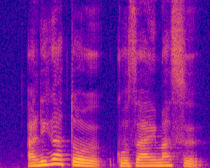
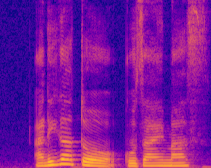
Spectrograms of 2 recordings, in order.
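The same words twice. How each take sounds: First: "ありがとうございます" with the final su voiced; the careful version with every vowel; full final su. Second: "ありがとうございます" ending in a bare s; voiceless final u. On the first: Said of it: "instead of saying". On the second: Teacher showing students the natural ending, u voiceless. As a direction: let the last u fall away. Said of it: "we say". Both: Shown as a demonstration.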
